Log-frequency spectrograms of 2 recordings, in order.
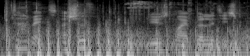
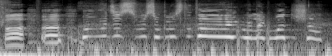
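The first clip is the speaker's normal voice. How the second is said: panicked, high and loud; being chased; 8 dB louder than usual. Real, not acted. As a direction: squeal in panic while fleeing. Being chased, nearly dead.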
